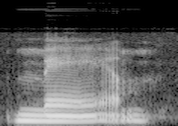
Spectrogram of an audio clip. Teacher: the vowel is ah, so you have to open a lot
